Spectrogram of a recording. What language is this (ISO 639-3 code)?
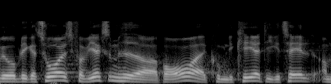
dan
